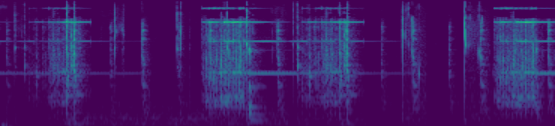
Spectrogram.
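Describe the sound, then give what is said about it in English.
A toy telephone being dialed over and over by Maggie, with bright electronic chirps and ringing tones in repeated short bursts, plus scattered plastic clicks between them. Fairly loud, with no talking. “The clock's second hand is stuck, Marge's needles won't stop clicking, and Maggie keeps on dialing.”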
